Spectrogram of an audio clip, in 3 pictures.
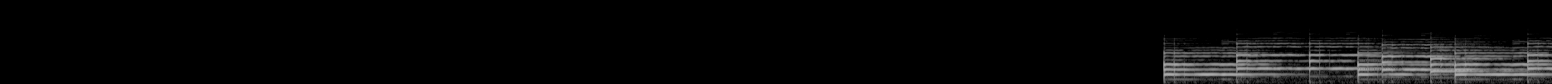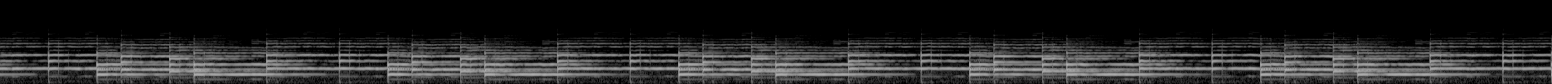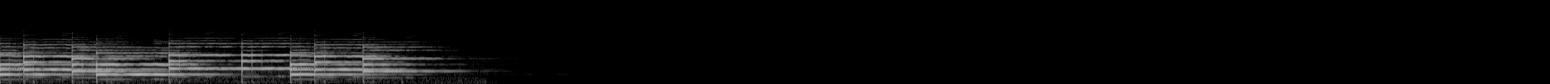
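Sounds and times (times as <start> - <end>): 
bell melody loop in A-sharp minor at 165 BPM: 11.7 - 35.6.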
